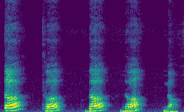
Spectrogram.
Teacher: इनका उच्चारण स्थान दंत से होता है।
